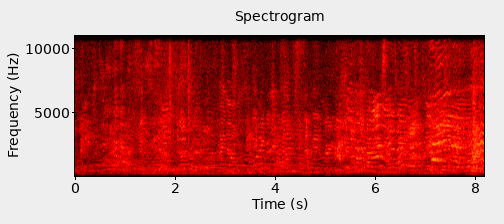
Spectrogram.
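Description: Indistinct chatter of a gathered congregation, adults and children talking over one another in a large hall, with no single voice standing out.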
